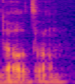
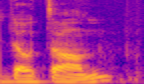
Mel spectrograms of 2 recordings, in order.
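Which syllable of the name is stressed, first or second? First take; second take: first; second. First: The stress is on the first syllable. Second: The stress is on the second syllable. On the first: This is the usual Dutch pronunciation. "in het Nederlands zeg je gewoon Dotan" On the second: This is the original Hebrew pronunciation. "De klemtoon ligt op de tan"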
